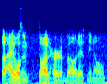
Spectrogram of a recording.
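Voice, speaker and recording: Very deep-voiced laid-back man. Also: a little fast, narrow, tinny audio, slight background noise. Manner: laid-back, filler-heavy. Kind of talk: casual chat.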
